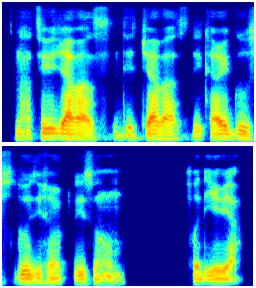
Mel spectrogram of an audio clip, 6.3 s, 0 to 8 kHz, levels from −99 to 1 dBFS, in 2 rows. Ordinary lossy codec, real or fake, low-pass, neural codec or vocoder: none; fake; 7.2 kHz; codec, 24 kHz, 1.2 kbps, DualCodec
